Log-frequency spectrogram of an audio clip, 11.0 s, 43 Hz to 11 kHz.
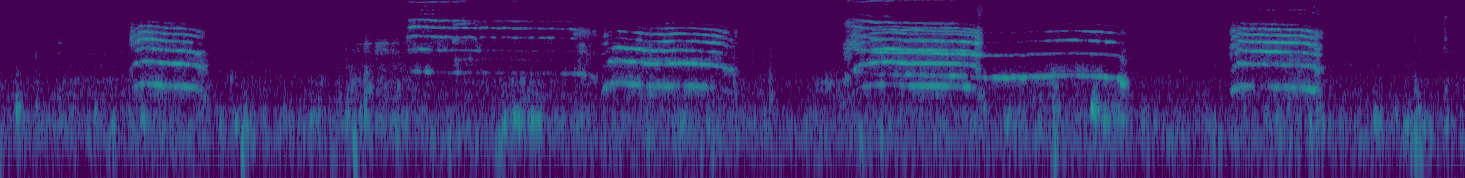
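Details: Foster kittens at bedtime, part of a litter of four females and two males born August 29th to a family pet. Loud, high, harmonic meows come in five separate calls about two seconds apart. Some are short and some drawn out, over a quiet indoor background.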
